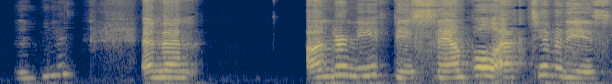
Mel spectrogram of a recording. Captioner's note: voiceover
